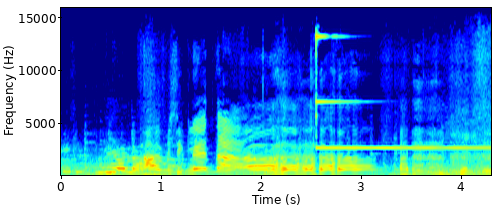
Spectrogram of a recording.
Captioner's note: laughing; laughs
